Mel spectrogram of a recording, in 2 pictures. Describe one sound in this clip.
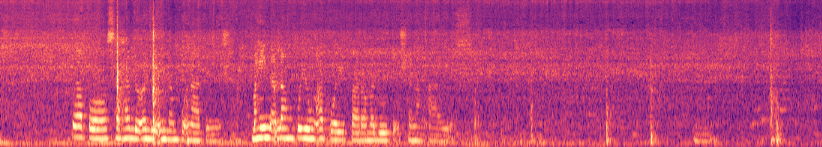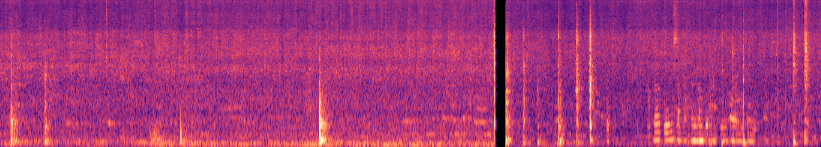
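A wooden spatula scrapes and knocks against a pot.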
